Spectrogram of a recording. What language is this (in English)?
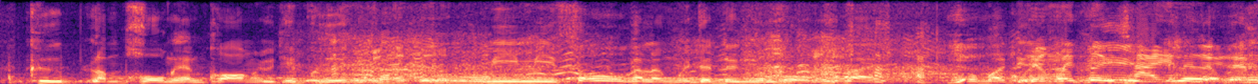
Thai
